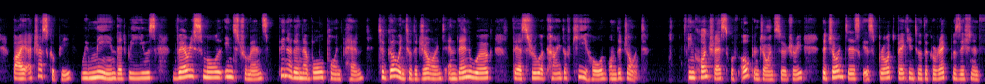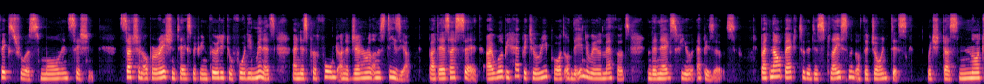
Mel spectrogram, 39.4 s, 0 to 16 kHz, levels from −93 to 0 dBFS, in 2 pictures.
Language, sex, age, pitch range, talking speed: English, female, 50-69, 170-205 Hz, 155 wpm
